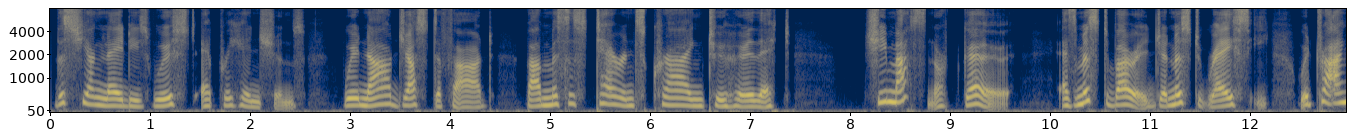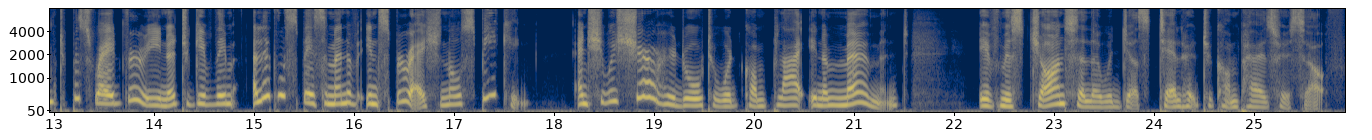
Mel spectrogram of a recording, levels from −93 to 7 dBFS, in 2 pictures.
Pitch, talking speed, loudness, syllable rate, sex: 220 Hz, 140 wpm, -19 LUFS, 4.2 syllables/s, female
